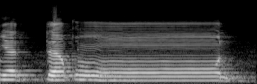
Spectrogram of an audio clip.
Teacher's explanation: قاف کو پر کر کے پڑھیں گے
